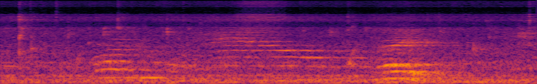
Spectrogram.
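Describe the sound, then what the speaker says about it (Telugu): A cat, drawn by the smell of fish, lets out a few short meows behind the scene, moderately faint against a watery background hiss. "చేపలు కదా, వాసనకి పిల్లి వచ్చేసింది వెనకాల అరుచుకుంటా ఉంది"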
